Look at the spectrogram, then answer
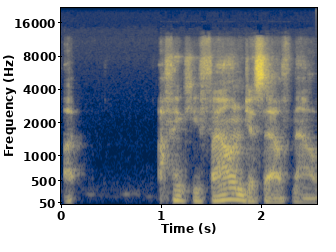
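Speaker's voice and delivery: ordinary talk, nothing marked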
